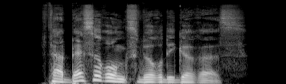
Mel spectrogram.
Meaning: strong/mixed nominative/accusative neuter singular comparative degree of verbesserungswürdig
- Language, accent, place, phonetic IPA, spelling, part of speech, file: German, Germany, Berlin, [fɛɐ̯ˈbɛsəʁʊŋsˌvʏʁdɪɡəʁəs], verbesserungswürdigeres, adjective, De-verbesserungswürdigeres.ogg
